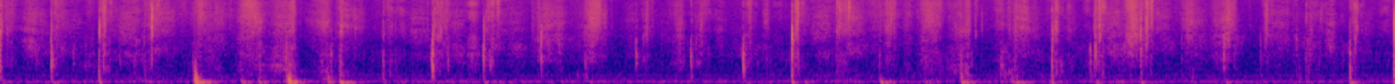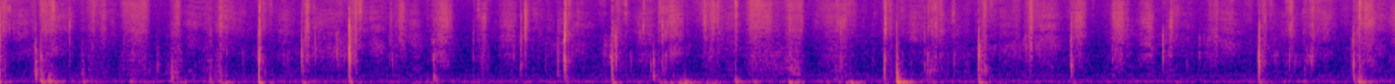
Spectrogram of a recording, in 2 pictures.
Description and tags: Footsteps, Solid Wood, Female Socks, On Toes, Medium Pace
footsteps, wood, female, socks, solid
